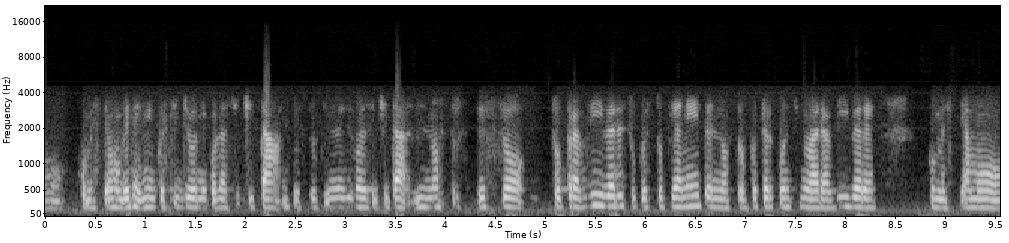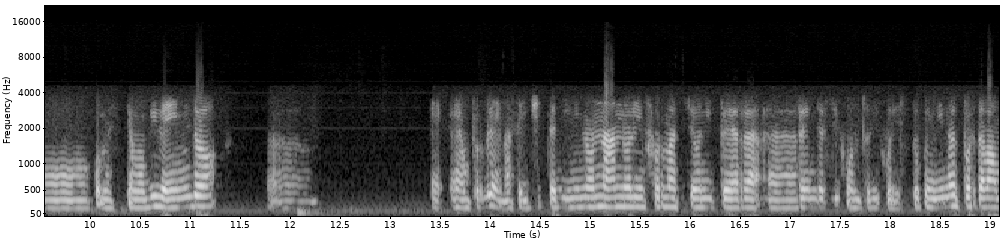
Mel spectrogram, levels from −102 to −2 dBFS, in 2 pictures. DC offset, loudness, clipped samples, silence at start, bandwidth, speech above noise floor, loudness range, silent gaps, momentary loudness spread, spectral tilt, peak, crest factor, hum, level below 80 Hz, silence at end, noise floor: under 0.1%; -25 LUFS; under 0.1%; 0 s; 5.4 kHz; 37 dB; 3 LU; none; 10 LU; -8.5 dB/octave; -10 dBFS; 16 dB; none; -58 dBFS; 0 s; -61 dBFS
